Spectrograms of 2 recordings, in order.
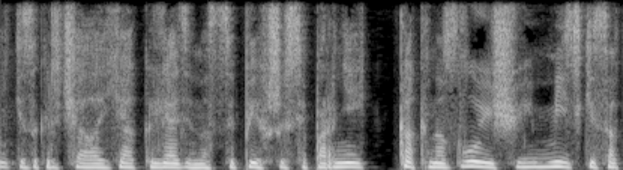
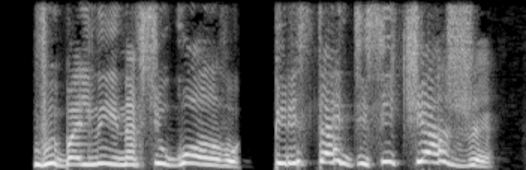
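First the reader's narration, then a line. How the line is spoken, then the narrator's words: Frenzied yelling. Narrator (Russian): Орала я, находясь в состоянии аффекта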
